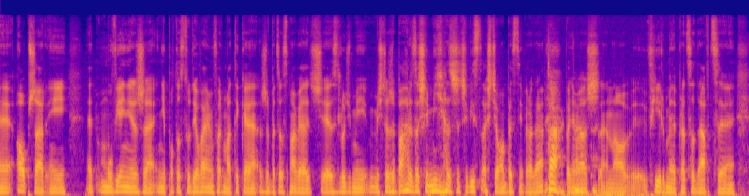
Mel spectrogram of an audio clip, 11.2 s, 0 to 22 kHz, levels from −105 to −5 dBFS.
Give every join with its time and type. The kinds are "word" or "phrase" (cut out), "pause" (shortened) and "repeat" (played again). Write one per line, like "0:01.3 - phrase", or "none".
0:01.4 - word
0:04.1 - word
